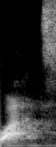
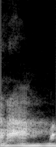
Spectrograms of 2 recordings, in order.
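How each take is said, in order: First: "rat" with the final t pronounced; English "rat", closing on a clear t; final letter sounded. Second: "rat" the French way, ending on the vowel; wrong reading "rat" with no t heard; silent final letter. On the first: Teacher corrects French reading for learners, sounded t in "rat". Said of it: "on lit toujours la dernière lettre". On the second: Teacher shows what not to say, silent t in "rat". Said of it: "On dit pas rat". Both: Shown as a demonstration.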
